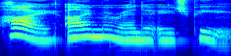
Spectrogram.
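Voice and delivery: put-on, calm, even public-radio voice. Speaker opens a mock show intro, doing it like NPR: NPR host voice. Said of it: "are we gonna do this like N P R".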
